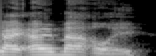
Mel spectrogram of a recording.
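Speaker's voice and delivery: put-on British accent. Joking about pronouncing Harry Potter, British accent. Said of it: "with doing a British accent".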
